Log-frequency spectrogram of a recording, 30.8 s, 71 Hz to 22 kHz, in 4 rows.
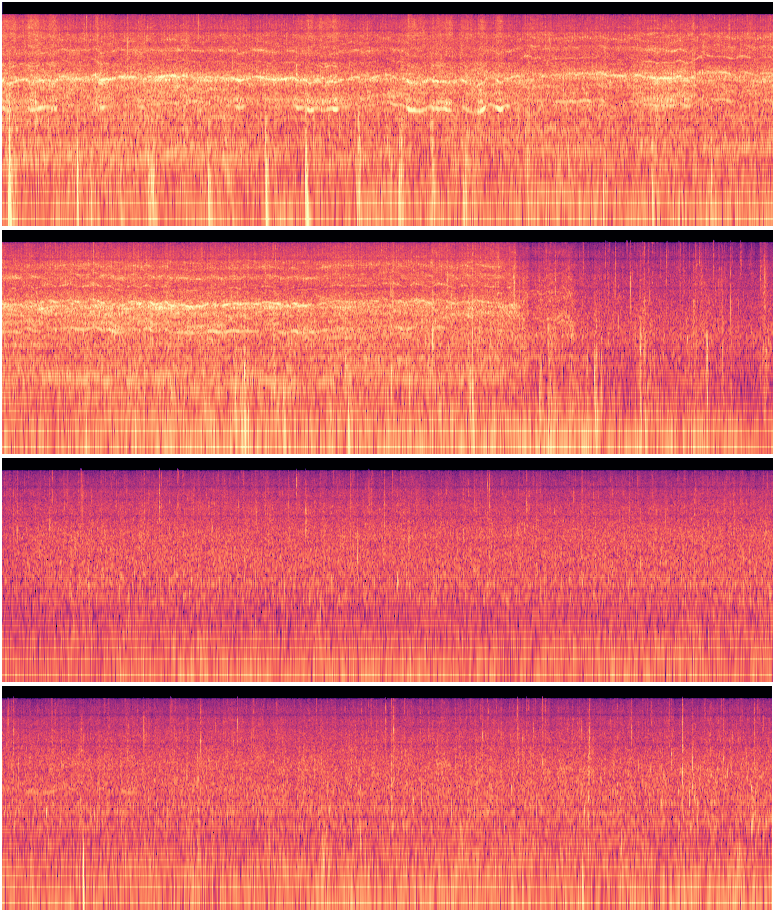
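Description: An RC crawler's electric motor and drivetrain whine, wavering in pitch as it drives through water, and cut off about 13 seconds in. Steady running rainwater runoff continues underneath throughout.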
